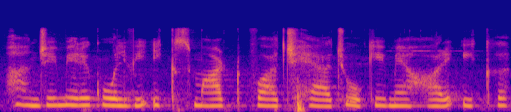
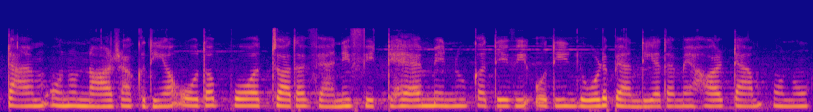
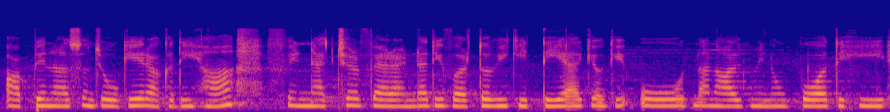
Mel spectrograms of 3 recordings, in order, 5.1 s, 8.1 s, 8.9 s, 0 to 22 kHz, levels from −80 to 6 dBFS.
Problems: constant background noise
